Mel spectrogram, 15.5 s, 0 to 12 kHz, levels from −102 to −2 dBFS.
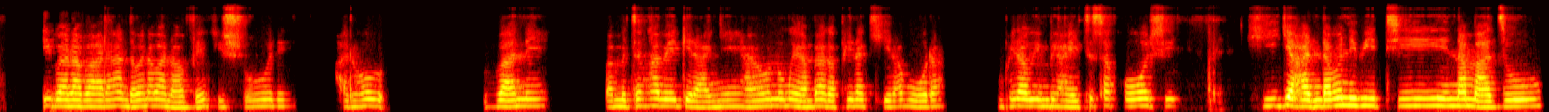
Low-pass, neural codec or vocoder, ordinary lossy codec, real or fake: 7.2 kHz; none; Opus, 16 kbps; real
